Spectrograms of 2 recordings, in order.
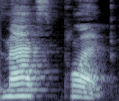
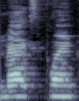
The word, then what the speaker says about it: Planck: figured it out is max planck um or it might be pronounced plonk uh he's german um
